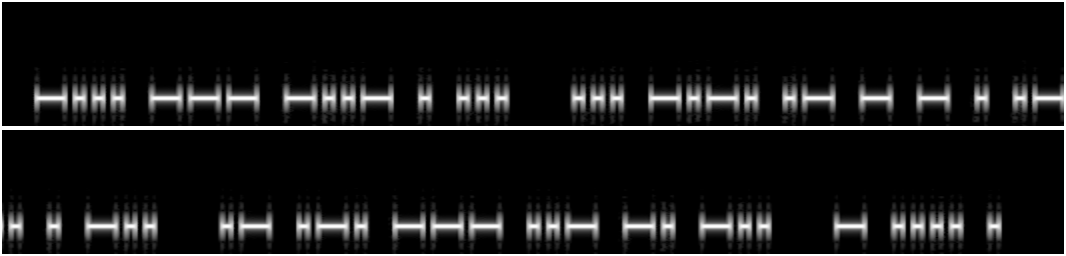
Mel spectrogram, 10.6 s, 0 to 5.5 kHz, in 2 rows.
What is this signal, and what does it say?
Morse code, heard as a keyed tone, about 25 wpm, 600 Hz. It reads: BOXES SCATTERED AROUND THE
